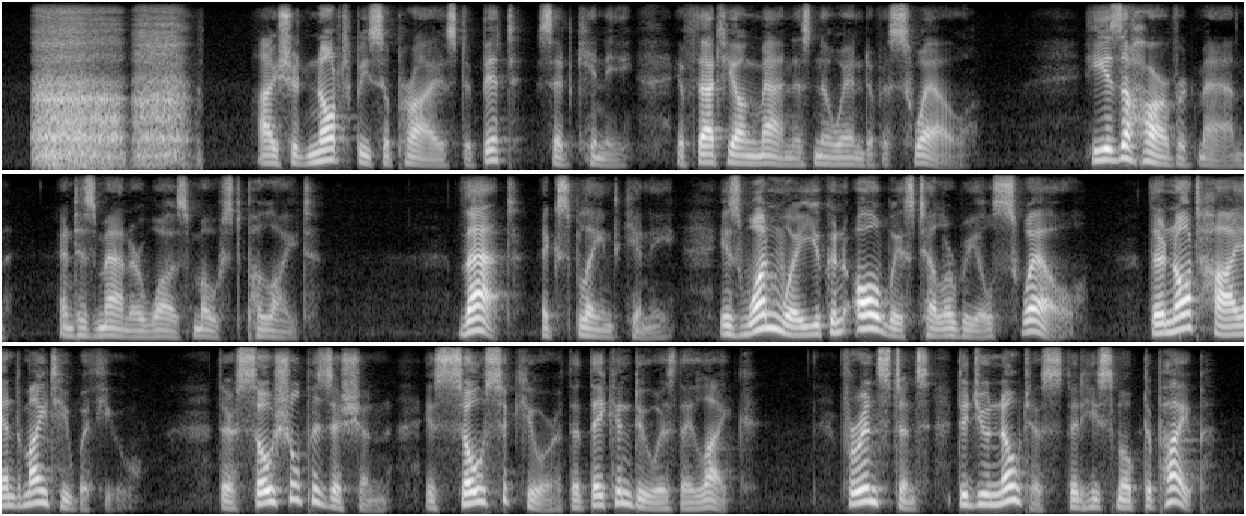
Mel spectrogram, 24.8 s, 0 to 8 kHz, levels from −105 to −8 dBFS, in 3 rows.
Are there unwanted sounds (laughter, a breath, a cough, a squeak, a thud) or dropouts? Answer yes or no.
yes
